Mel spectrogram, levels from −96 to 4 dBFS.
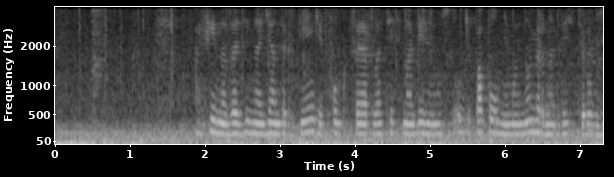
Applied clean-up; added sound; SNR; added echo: none; Typing; 2 dB; none.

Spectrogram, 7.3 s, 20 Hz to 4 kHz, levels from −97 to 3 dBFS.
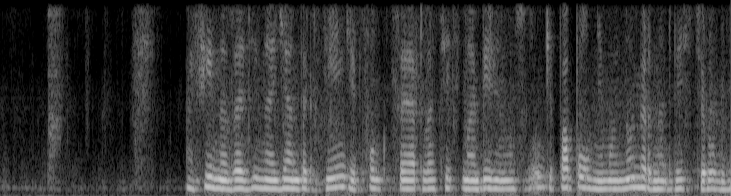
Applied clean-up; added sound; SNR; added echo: neural separator model SepFormer DNS4.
